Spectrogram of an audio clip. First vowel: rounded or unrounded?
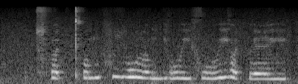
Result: rounded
